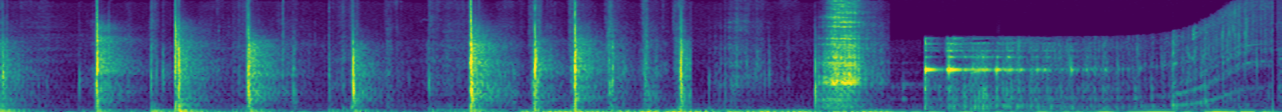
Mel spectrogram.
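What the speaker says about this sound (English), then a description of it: "Then we're gonna chop up the chocolate." A knife chops chocolate for a s'mores dessert quesadilla in a run of sharp, close thwacks on a board, about a dozen spaced cuts. The chopping gives way to scraping and a rising mechanical whir at the end.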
